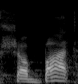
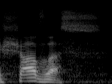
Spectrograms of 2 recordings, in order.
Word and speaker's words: Shabbat: actually as an S so you'll have instead of Shabbat they'll say Shabbos or best Beis meaning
